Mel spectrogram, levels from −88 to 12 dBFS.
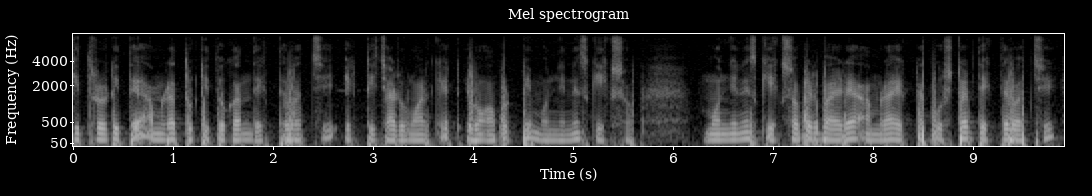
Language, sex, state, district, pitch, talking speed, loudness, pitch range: Bengali, male, West Bengal, North 24 Parganas, 110 Hz, 165 wpm, -27 LUFS, 105-115 Hz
